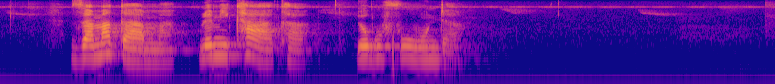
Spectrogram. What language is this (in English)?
Zulu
